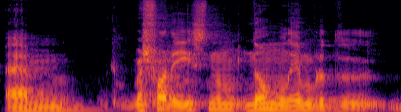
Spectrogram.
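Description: A man's voice: mid-range voice, normal speed, a little mellow. A man with a European Portuguese accent, co-hosting a casual podcast chat, hesitant and repeating words as he argues his opinions. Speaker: podcast co-host. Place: remote recording.

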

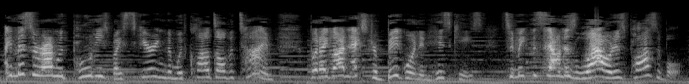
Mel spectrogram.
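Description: Here is a woman acting as a brash young female cartoon pony, a pegasus with a high voice. She talks in a casual, cocky way and gets defensive, with music playing behind her. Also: expressive, a little fast, bright, forceful tone, heavily acted. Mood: boastful. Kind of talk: fan dub voice acting of a visual novel.

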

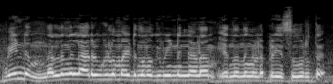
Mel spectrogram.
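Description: A man's voice: high-pitched, fairly even intonation, very fast, warm tone. A man narrating an explanatory tech tutorial as its host, in a formal, wordy way that addresses viewers directly.

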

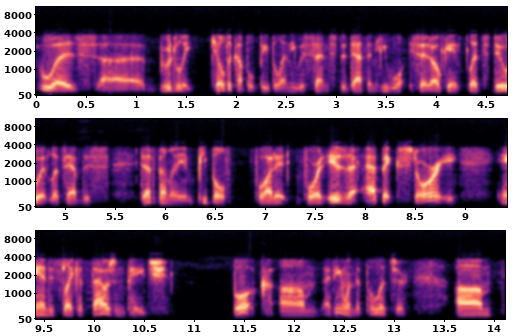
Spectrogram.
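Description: Deep-voiced man on a tinny phone line. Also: brisk, dry recording. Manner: rambling, many fillers and restarts. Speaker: author guest. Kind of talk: casual interview talk.

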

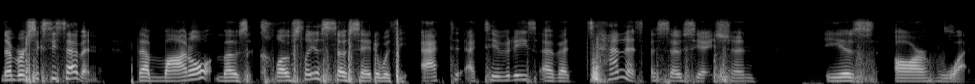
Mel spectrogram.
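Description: A woman's voice: on the low side, lively intonation, unhurried, poor audio. A woman leading an online exam-prep study group, explaining answers with everyday examples in a conversational way over a video call.

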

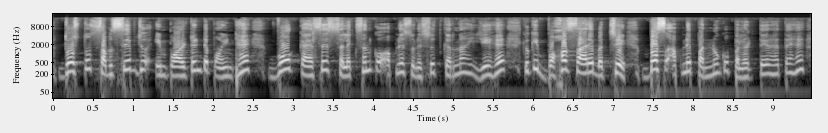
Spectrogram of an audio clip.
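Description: A man's voice: very high-pitched, darkish tone. A young man teaching an exam-strategy class, speaking emphatically, repeating his points and asking rhetorical questions. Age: young adult. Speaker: maths teacher at an exam coaching channel. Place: indoor teaching studio at a digital board.

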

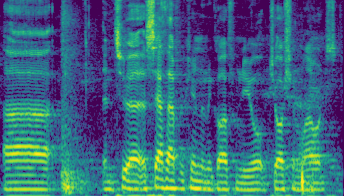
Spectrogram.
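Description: A man's voice: lowish voice, level tone, moderate pace, background noise. Rambling, profane male podcast host. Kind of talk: casual chat.

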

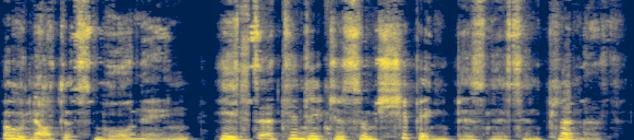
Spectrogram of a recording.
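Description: An actor playing a courtly, cautious middle-aged gentleman lawyer in an old-time radio drama, husky, courteous and hesitant. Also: medium pitch, very animated, moderate pace. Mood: courteous, warm.

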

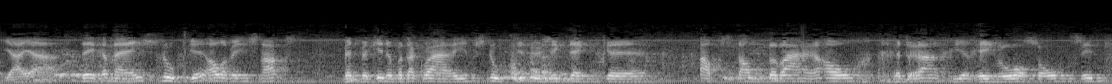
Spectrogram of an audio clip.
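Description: An actor from the Netherlands playing a blustering, indignant company boss in a radio comedy, telling tales in clipped, mock-dramatic sentences with a Dutch accent. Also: male voice, mid-range voice, little pitch movement, measured pace, close to an everyday voice. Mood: mock-dignified. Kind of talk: 1960s-70s radio comedy acting. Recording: muffled old radio recording, noisy, roomy, hum.

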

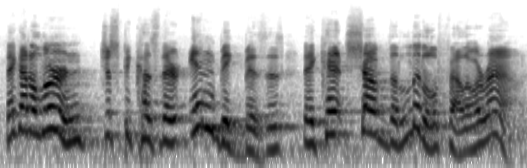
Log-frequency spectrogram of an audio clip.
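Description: An actor playing a loud, indignant working-class family man in a radio play. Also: sits high, big pitch swings, moderate pace, exaggerated voice. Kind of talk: old-time radio drama acting. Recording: dull lo-fi recording.

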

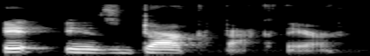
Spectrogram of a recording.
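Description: A woman's voice: on the low side, wildly swooping pitch, takes it slowly, creaky, sharp tone, exaggerated voice. A woman voicing a bossy but caring female storybook shape in an emphatic, earnest, exclaiming way. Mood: firm.

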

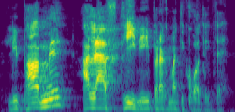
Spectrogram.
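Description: An actor playing a stubborn, aggrieved husband, blunt, insistent and exasperated, in classic radio theatre comedy style. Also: male voice, on the low side, wildly swooping pitch, fairly bright tone. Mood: stubborn, sure.

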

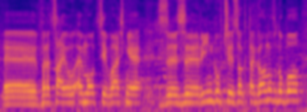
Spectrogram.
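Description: A man's voice: high-pitched, fairly even intonation, a little slow, faint music behind. A man in his thirties interviewing for a web TV channel, asking questions hesitantly with fillers, holding a handheld mic in an indoor event hall.

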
